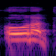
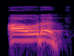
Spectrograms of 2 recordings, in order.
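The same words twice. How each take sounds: First: औरत as "orat"; emphatic pure "o" in औरत; औरत with no opening "a"; wrong single vowel. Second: औरत as "aa-orat"; emphatic gliding start on औरत; correct double vowel. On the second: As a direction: open औरत on "a" and slide to "o". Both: Shown as a demonstration. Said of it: "not औरत".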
